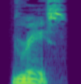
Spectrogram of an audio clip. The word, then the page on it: Grace: English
